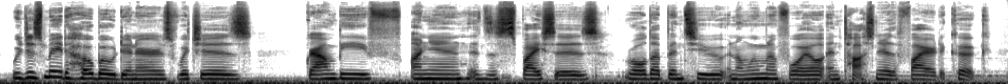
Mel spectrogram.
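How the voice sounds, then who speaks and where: Over noticeable background noise, a woman speaks at a fairly slow pace with medium pitch, a flat monotone intonation and very even loudness. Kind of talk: first-person true scary story telling.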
